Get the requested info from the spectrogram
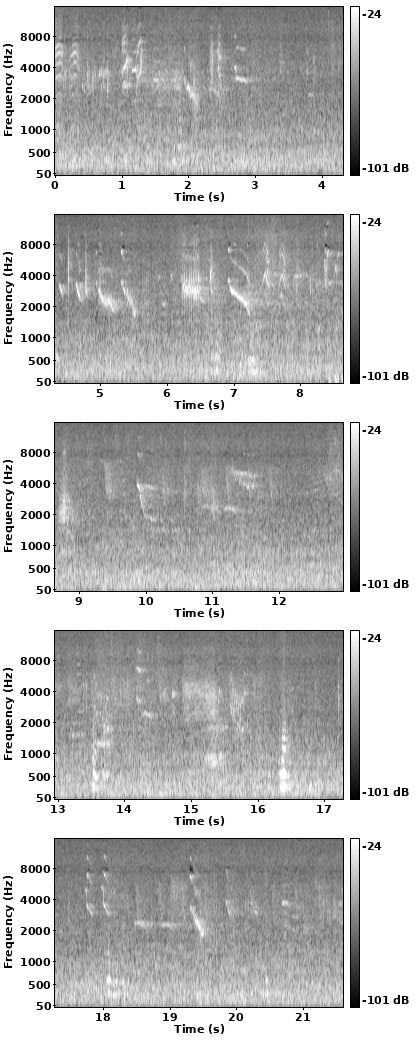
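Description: Faint small-bird chirps: short falling whistles scattered throughout over a quiet background, with a single sharp click about sixteen seconds in.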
